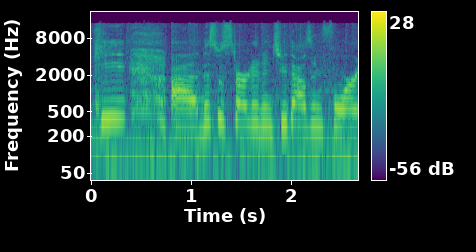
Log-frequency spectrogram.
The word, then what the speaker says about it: Quay: a brand called key looks like it's pronounced Quay it's actually pronounced key this was started in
